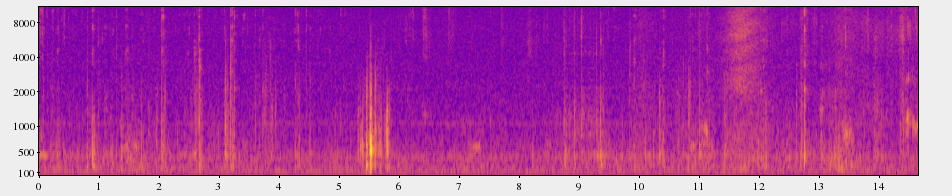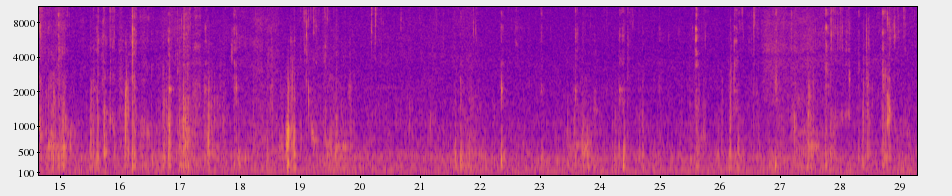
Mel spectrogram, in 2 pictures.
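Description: Close-miked biting and chewing of baked cream cheese tart: irregular soft smacks, clicks and light crunches of mouth sounds, with one much louder sharp noise about five and a half seconds in.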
